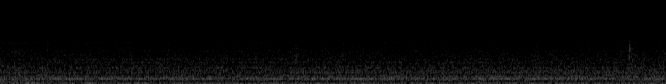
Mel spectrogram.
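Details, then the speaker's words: Dometic CFX compressor cooler powered from Goal Zero Yeti on 12 V, compressor switching on after setpoint lowered to 5 °C, microphone about half a metre away, drawing about 56 dropping to 50 W: soft even hiss with faint low hum, running quietly and normally. "So, der Kompressor schaltet sich jetzt ein. Ihr hört ihn jetzt wahrscheinlich auch, weil wir so nah dran sind, ist ein halber Meter Abstand etwa."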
